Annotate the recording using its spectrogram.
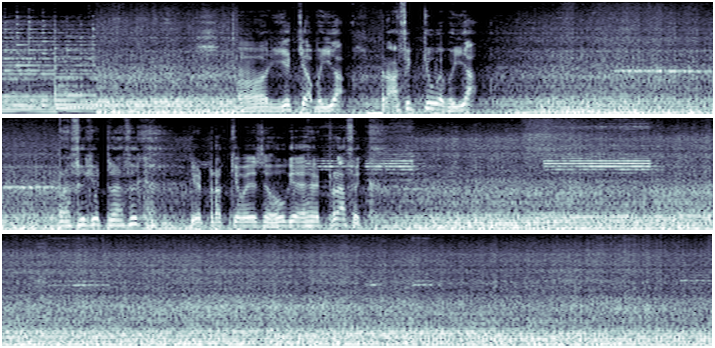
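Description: Traffic rumbles on a busy road.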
